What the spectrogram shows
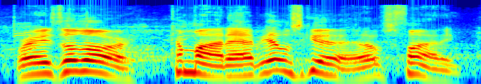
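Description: Very high-voiced energetic male pastor. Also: fast, a little hiss or hum. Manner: energetic, jokey, rhetorical asides. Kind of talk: sermon with comic storytelling. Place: church auditorium. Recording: long church-hall reverb.

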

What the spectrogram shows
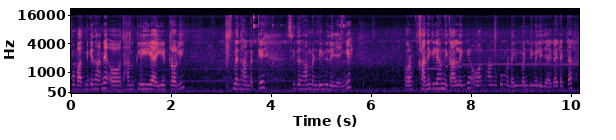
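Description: A woman in her thirties from India, speaking with an Uttarakhand Hindi accent, casually narrates a village vlog explaining farm work step by step, first outdoors by rice fields and a farmyard, then in her home kitchen. Her medium-pitched voice is fairly quick and fairly even in intonation, with background noise, captured on a phone camera often held at arm's length.

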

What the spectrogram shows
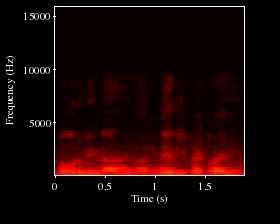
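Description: A man's voice: a little high, brisk, crowd noise. A man giving casual, chummy vlog commentary outdoors, addressing viewers as friends. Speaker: vlog host. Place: outdoors at a farm machinery fair. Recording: engine and vehicle noise, outdoors.

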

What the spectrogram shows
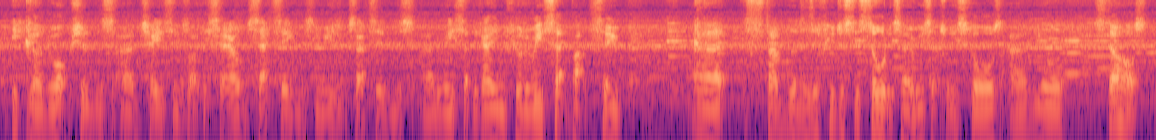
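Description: In a low-leaning voice, an app reviewer with a stuffy nose chats casually about a mobile game, drifting along with lots of ums. Audio quality is poor, and game music plays loudly behind him.

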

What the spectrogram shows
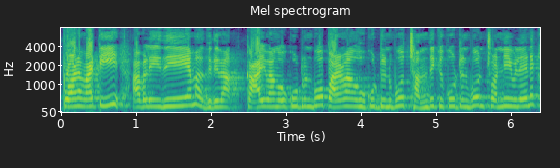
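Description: A man's voice: very high-pitched, steady tone, brisk, highs cut off. A man with a Tamil Nadu accent playing a resentful, sarcastic young daughter-in-law in a comedy skit. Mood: exasperated, arguing. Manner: grumbling, exasperated.

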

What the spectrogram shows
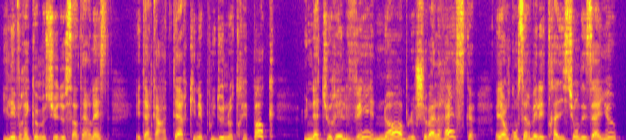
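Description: A woman's voice: mid-range voice, lively intonation, brisk, dark tone, close to an everyday voice. A woman reading the part of a proud society wife who declaims in a lofty, emphatic way.

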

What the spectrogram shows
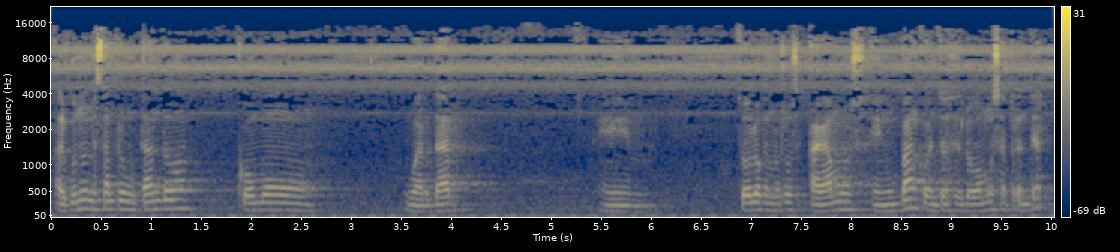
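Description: A man with a medium-pitched, steady voice hosts a keyboard tutorial, explaining step by step in a warm, patient, halting way full of pauses and restarts, and he offers a religious greeting. The roomy space has long reverb, with slight background noise and faint keyboard music behind him.

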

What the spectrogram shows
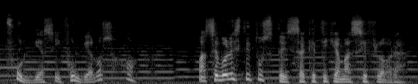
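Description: A man's voice: medium pitch, big pitch swings, moderate pace, over music, close to an everyday voice. An actor playing a desperate, lovesick middle-aged man, pleading and overwrought, in a stage play recording. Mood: anguished. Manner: pleading, overwrought, swings loud to soft.

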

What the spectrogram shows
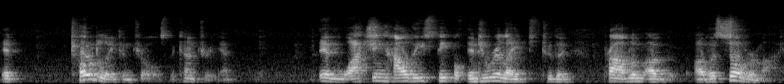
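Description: A man's voice: medium pitch, normal speed, a little mellow, reverberant, rough recording. A man interviewing an author, musing at length about novels, heard on an old 1969 tape recording. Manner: reflective, long winding literary remarks. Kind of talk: conversational discussion.

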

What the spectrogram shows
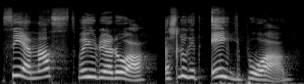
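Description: A young woman talks casually to her viewers while she plays a game. Her voice is high and bright, giggly and excitable, and it jumps into shrieks whenever something surprises her. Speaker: girlfriend of the host, gaming on camera. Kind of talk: casual gaming chat.

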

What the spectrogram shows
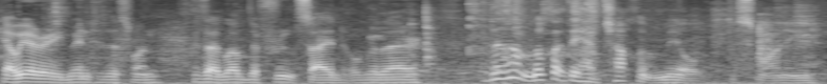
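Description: A man's voice: deep voice, lively intonation, a little fast, rough recording. A man vlogging a casual walkthrough of a ship's buffet restaurant, talking in an easygoing, rambling way into a handheld camera. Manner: easygoing, rambling tour talk. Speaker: travel vlogger. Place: ship buffet restaurant, indoors.

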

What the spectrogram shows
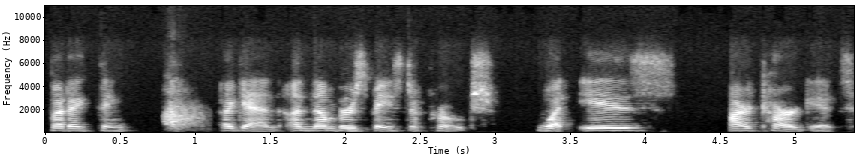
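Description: A middle-aged woman from Hawaii, an invasive species program manager, answers casual interview questions as a guest on a home video call. Her lowish voice moves at a slow pace, and she explains things earnestly and step by step, laughing now and then. The video call audio is dull and dry, with no room sound.

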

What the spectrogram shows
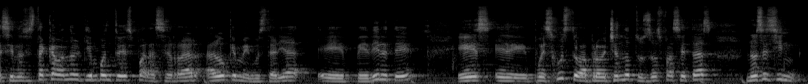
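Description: A Mexican man with a slightly high voice hosts a casual interview podcast. He asks long, winding questions. He keeps his guest going with short, agreeable replies. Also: dark tone. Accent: Mexican Spanish. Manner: agreeable, frequent short affirmations.

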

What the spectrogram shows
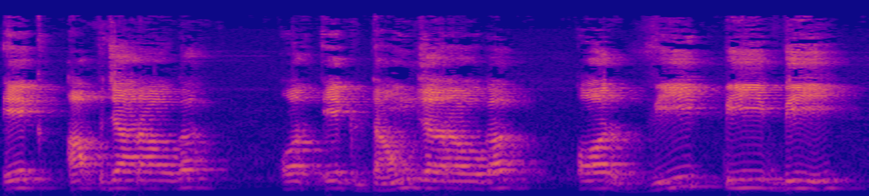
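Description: Speaking slowly in a steady, somewhat bright and slightly high voice, a man runs a live online physics class. He switches between Hindi and English, addresses students as "beta," dictates word by word, and often confirms they're keeping up. The room echoes.

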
